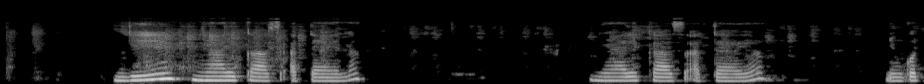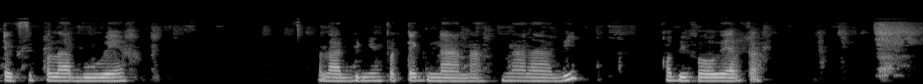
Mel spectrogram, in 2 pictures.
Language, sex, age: Wolof, female, 18-24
